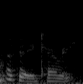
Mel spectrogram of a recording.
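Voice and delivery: soft, murmured echo; quiet repeat. Real, not acted. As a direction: say it again under your breath. Repeats line, second hushed.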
